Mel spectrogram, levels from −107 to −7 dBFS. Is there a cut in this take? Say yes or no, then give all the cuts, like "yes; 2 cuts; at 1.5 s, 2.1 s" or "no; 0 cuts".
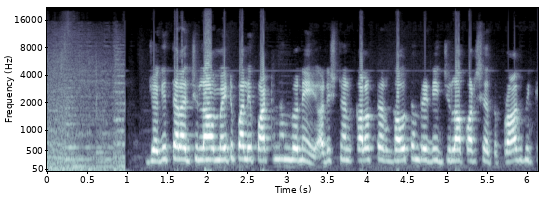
yes; 1 cut; at 1.0 s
